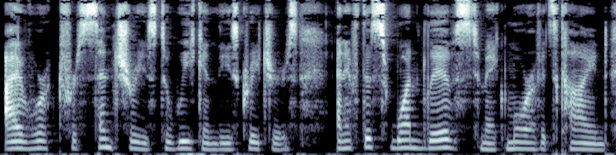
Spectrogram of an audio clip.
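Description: A woman's voice: low-pitched, steady tone, a little slow. A woman voicing a ruthless, centuries-old male monster hunter who speaks in a cold, coaxing way. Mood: coldly persuasive.

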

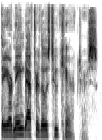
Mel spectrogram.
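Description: A man's voice: on the high side, very animated, fairly quick, a little mellow, dry recording, clean studio sound. A man hosting an interview in an enthusiastic, chatty, admiring way. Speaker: interview host.

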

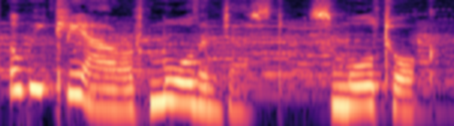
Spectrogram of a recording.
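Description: A woman's voice: medium pitch, sing-song, a little slow. A woman presenting a playful scripted promo for her radio music show.

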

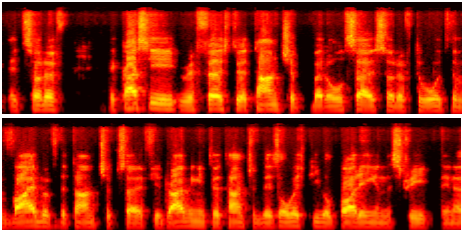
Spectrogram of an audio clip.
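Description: A man's voice: deep voice, darkish tone, no echo. A man from South Africa whose first language is Afrikaans, speaking with an Afrikaans accent as an interview guest, often repeating words and restarting sentences. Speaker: guest, project co-founder. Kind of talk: casual interview conversation.

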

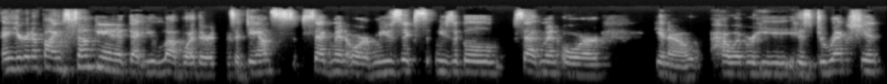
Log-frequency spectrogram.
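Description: A woman's voice: fairly high pitch, normal speed, fairly bright tone, rough recording. A woman guest chatting casually in an interview, thinking aloud and repeating herself as she goes. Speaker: guest, audio drama creator and filmmaker.

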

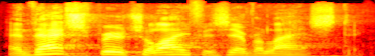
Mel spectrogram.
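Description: A man, preaching a sermon. His delivery swings from loud, fervent preaching to quiet personal asides. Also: mid-range voice, fast talker. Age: 50s.

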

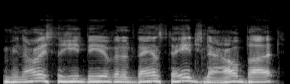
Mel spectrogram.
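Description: A man with a mid-pitched voice plays in a tabletop horror game. He speaks casually and conversationally, moving between describing his character and speaking as him. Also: normal speed. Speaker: player in an actual play podcast.

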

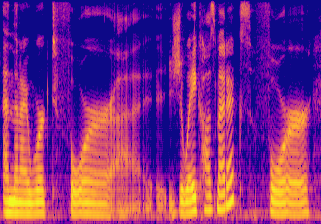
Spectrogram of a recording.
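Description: A woman's voice: sits low, slow, darkish tone. A woman from California, a guest on a casual podcast, talks in a plain, dry way in a studio. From Riverside, California.

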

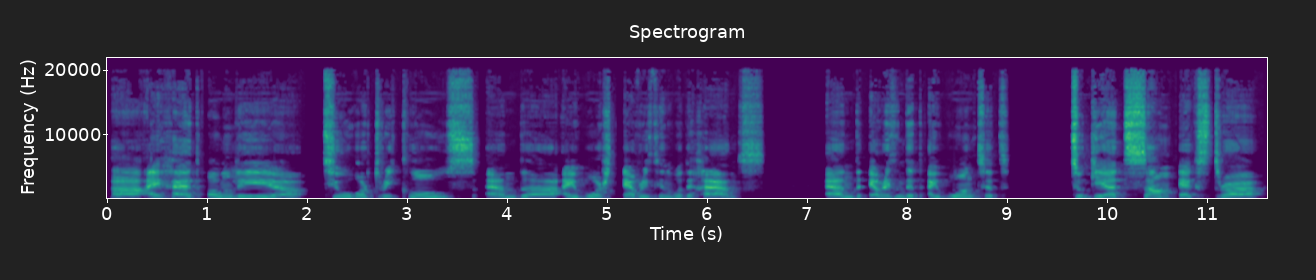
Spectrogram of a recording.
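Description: A woman from Russia with a Russian accent, speaking halting non-native English as a guest in a conversational interview. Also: a little high. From Moscow, Russia. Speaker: podcast guest, business coach.

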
